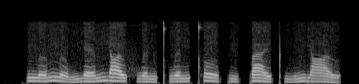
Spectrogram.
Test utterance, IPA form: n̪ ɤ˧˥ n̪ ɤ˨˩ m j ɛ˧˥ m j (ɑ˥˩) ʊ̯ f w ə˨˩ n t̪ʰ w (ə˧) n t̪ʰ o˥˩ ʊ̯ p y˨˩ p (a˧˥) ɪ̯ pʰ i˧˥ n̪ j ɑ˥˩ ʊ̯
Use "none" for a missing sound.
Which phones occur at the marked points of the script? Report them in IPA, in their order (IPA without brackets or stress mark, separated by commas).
ɑ˥˩, ə˧˥, a˥˩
